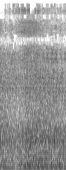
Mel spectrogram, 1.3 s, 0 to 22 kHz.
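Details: Restored 1929 Chevrolet International truck, six-cylinder, first start in a long time after fresh fluids: short stretch of even, low idle rumble with no knocks or stumbles; normal idle.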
